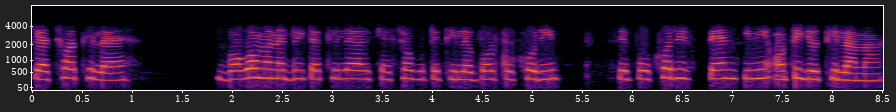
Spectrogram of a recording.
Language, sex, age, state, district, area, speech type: Odia, female, 18-30, Odisha, Nuapada, urban, conversation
